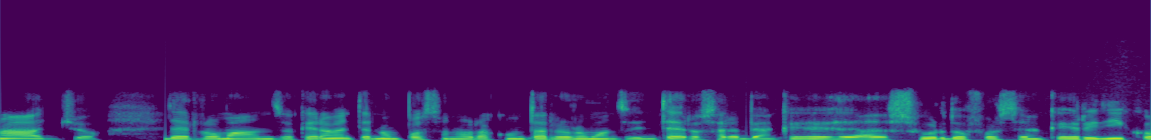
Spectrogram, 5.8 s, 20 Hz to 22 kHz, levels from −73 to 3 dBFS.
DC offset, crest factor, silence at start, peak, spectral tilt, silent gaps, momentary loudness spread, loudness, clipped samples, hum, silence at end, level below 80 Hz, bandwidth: under 0.1%; 14 dB; 0 s; -2 dBFS; -5.5 dB/octave; none; 5 LU; -15 LUFS; under 0.1%; none; 0 s; -60 dBFS; 8.2 kHz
